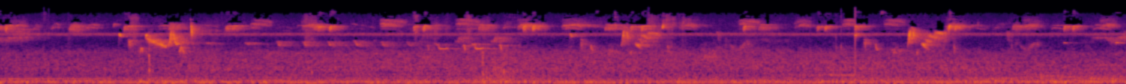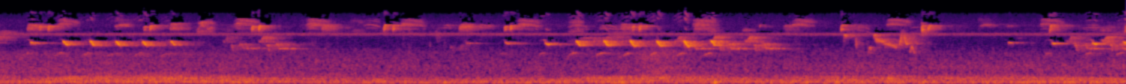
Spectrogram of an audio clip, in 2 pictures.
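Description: Songbirds calling: one bird repeats a quick run of short, evenly spaced notes several times, among scattered sharp chirps. Underneath is a steady low rumble and a thin, steady high whine.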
